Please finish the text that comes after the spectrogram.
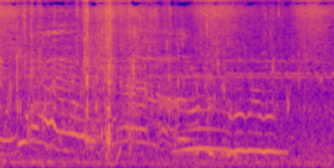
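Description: Water splashes and sloshes in a swimming pool, lively and close, with children and adults chattering throughout.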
